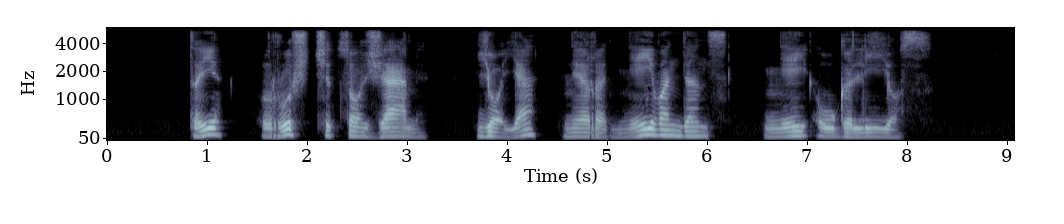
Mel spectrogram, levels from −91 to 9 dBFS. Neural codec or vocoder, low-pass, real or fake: none; 5.4 kHz; real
